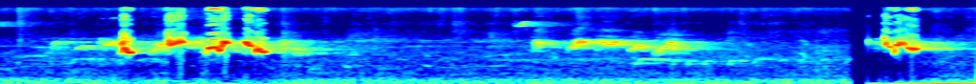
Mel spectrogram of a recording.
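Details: Red-whiskered bulbul serving as a song tutor, noted for distinct, well-phrased notes, sings a bright four-note whistled phrase, then starts another near the end. Soft chatter from other birds continues between phrases.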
